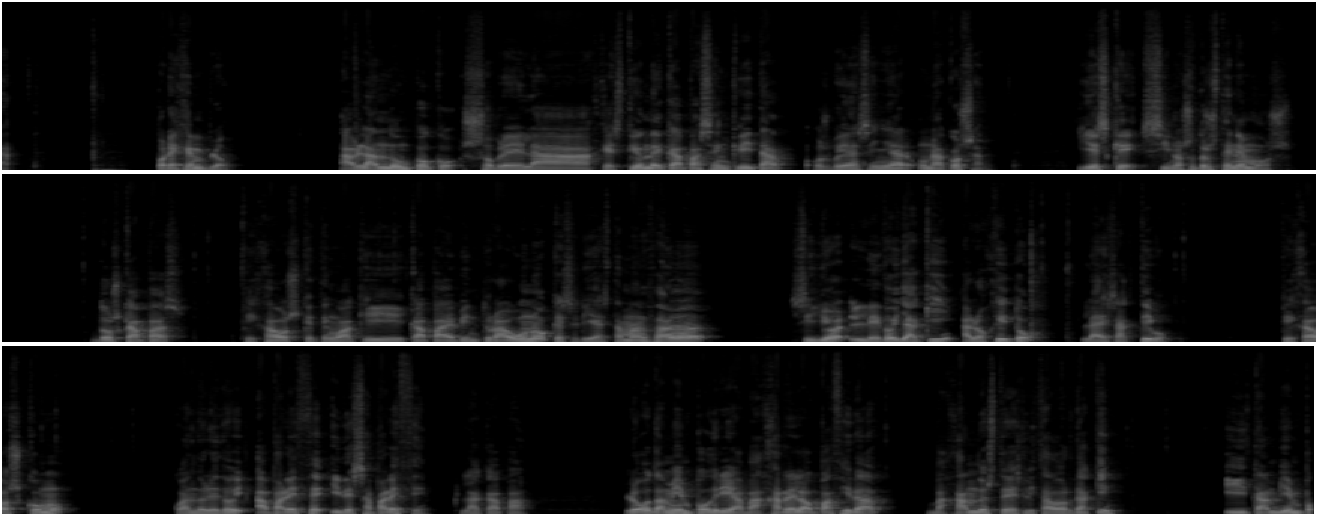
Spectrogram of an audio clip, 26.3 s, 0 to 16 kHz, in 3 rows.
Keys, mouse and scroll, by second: 0.8 t, 9.4 click, 10.3 click, 10.9 click, 11.5 click, 15.8 click, 16.0 click, 16.7 click, 18.0 click, 18.5 click, 19.0 click, 19.6 click, 20.2 click, 22.8 click, 24.0 click, 24.8 click, 25.4 click, 26.0 click.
